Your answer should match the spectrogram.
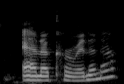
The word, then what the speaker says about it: Anna Karenina: And we are excited to continue with our reading of, and let me try to say it correctly Anna Karenina I think you're right.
